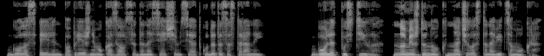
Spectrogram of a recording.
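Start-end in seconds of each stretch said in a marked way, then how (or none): none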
